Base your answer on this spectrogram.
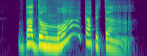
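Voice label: French female; Pirates Of The Caribbean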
